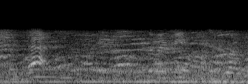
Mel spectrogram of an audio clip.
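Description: Indistinct chatter of visitors, children's voices among them, echoing in a large hall, over a steady low hum.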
